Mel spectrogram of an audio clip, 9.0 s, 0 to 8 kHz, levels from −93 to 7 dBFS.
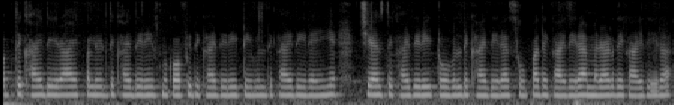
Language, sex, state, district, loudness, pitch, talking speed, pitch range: Hindi, female, Chhattisgarh, Balrampur, -37 LUFS, 195 Hz, 275 wpm, 190-195 Hz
